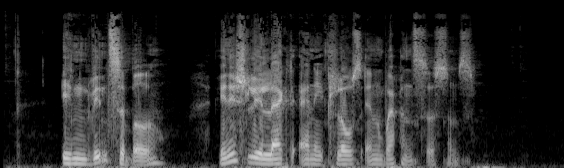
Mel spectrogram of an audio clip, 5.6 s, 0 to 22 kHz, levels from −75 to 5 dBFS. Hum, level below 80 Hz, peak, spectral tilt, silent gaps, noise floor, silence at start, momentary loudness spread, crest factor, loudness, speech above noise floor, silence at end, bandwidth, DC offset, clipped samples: none; -42 dBFS; -2 dBFS; -3 dB/octave; none; -57 dBFS; 0.15 s; 11 LU; 18 dB; -16 LUFS; 40 dB; 0.65 s; 16.5 kHz; under 0.1%; under 0.1%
